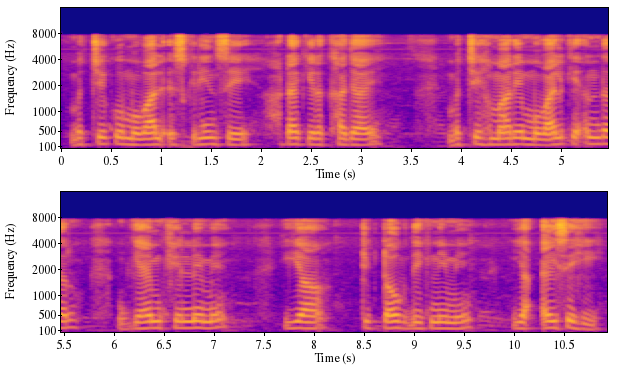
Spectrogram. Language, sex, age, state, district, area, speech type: Urdu, male, 45-60, Bihar, Khagaria, urban, spontaneous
